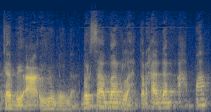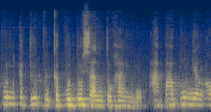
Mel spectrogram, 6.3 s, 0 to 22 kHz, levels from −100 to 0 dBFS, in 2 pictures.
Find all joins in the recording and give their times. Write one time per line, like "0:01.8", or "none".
0:01.1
